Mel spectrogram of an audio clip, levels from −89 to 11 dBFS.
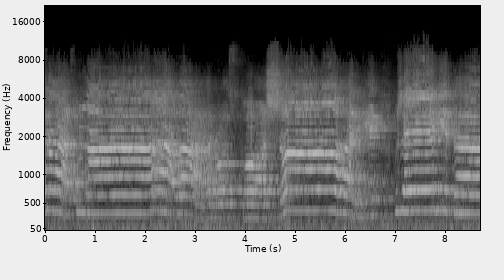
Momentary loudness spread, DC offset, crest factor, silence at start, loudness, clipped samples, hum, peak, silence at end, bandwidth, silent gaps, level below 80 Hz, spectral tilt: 9 LU; under 0.1%; 12 dB; 0 s; -21 LUFS; under 0.1%; none; -10 dBFS; 0 s; 11.5 kHz; none; -50 dBFS; -1.5 dB/octave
